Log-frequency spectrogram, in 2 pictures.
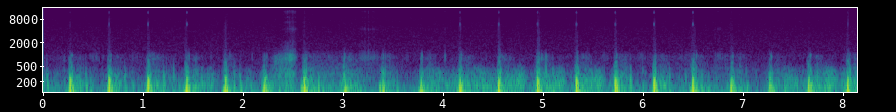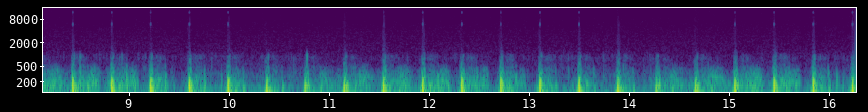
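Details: Heart sounds recorded with a microphone pressed against the chest after a bath; regular, even low thuds of a heartbeat, with a brief rustle early on.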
